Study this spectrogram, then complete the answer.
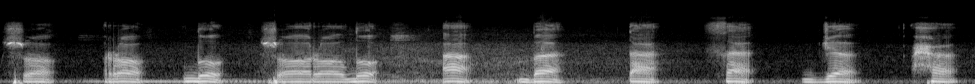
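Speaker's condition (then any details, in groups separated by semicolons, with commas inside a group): No condition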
